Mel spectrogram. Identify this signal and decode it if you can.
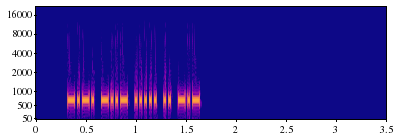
Morse code, heard as a keyed tone, about 52 wpm, 700 Hz. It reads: CX5IK
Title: DXCC-100 Call Signs - 5 Characters - Repeated 2x - 50wpm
